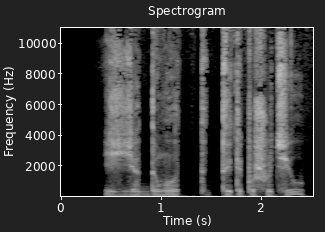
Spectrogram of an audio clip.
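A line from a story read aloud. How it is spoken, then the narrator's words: Muttered. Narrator (Russian): пробормотала она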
